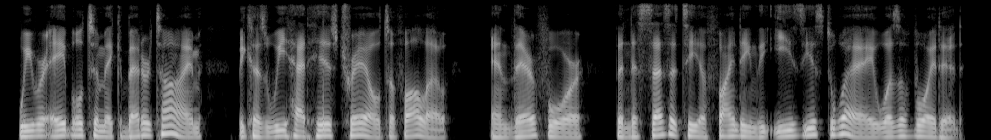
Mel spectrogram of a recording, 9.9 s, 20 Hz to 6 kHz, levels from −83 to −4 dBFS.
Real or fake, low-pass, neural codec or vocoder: real; 5.4 kHz; none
